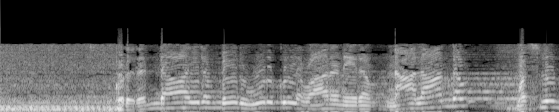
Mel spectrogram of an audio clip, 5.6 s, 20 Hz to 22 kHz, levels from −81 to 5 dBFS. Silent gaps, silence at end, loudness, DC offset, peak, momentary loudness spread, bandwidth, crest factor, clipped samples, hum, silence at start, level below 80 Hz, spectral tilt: none; 0 s; -11 LUFS; under 0.1%; 0 dBFS; 3 LU; 6.2 kHz; 10 dB; 0.3%; none; 0 s; -30 dBFS; -9 dB/octave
